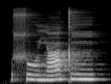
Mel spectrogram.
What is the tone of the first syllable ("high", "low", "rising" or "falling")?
low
